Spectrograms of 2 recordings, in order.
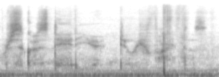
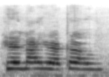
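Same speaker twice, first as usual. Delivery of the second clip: shouted seeker call; loud calling out; 2 semitones higher, 25 dB louder than usual. Real, not acted. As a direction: call out loud, here I come.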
